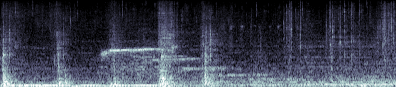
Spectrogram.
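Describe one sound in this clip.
A wooden lid creaks open.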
